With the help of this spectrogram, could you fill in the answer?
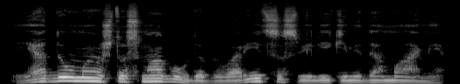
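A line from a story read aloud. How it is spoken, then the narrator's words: Quiet but very firm. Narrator (Russian): негромко, но очень твердо произнес Бруджа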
